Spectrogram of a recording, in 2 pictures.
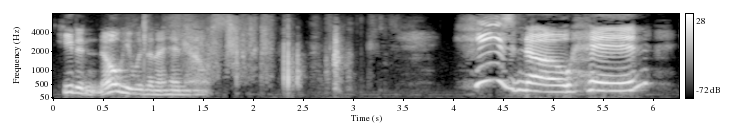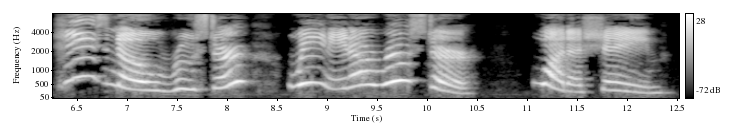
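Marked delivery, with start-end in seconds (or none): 4.0-12.4 high, drawn-out hen complaints; disapproving hens. Acted. Hens size up the owl as rooster, high complaining voices. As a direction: voice fussy hens, pitched well up.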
